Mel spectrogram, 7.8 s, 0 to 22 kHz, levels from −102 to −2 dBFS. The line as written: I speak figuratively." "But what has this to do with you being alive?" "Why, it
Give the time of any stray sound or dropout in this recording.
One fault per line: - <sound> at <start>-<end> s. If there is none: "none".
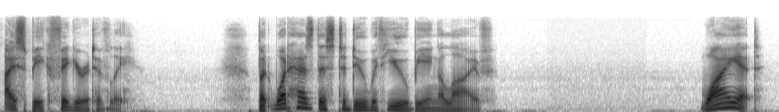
none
